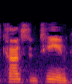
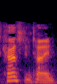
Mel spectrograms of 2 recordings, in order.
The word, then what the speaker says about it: Constantine: For those who don't know why we keep stressing teen and time, it goes back to the days of Alan Moore. He created the character, and then at one point he had somebody refer to him as Constantine, and he said Tyne rhymes with wine.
